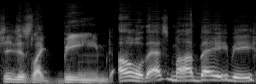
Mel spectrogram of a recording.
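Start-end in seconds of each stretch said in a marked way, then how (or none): 1.2-2.5 very high, slow, put-on Southern drawl. Imitating the wife beaming over a clearance gift: put-on southern accent. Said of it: "I do give you such a Southern accent".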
